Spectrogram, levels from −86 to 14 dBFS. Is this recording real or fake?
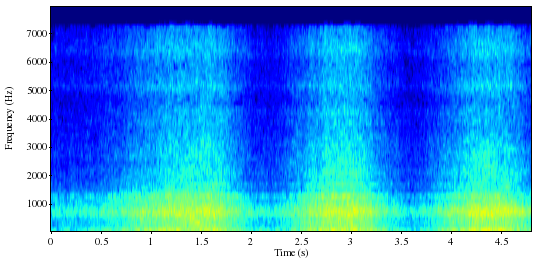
real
